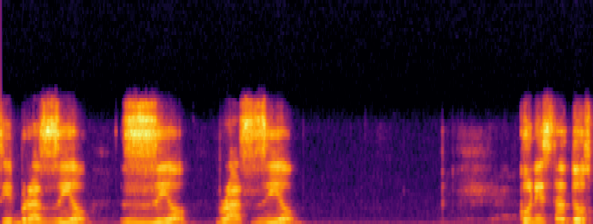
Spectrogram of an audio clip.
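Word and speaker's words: Brazil: s en español brasil en inglés con z por lo tanto debo generar ese sonido lasser brasil rio brasil con estas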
